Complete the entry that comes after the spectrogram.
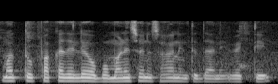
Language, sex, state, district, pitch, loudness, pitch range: Kannada, male, Karnataka, Koppal, 155 Hz, -18 LUFS, 140-160 Hz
